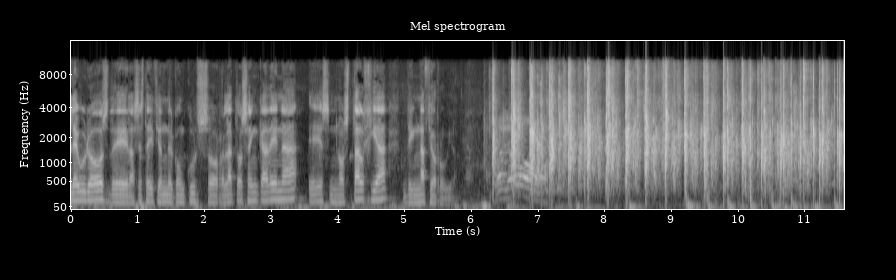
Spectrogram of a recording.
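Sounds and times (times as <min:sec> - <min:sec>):
speech: 0:00.0 - 0:06.6
applause for contest winner: 0:06.3 - 0:11.5.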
